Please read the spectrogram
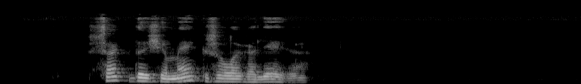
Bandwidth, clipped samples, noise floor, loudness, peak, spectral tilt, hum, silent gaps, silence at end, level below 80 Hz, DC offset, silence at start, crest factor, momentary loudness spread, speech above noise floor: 11.5 kHz; under 0.1%; -63 dBFS; -27 LUFS; -12 dBFS; -4.5 dB/octave; none; none; 2.75 s; -78 dBFS; under 0.1%; 0.9 s; 20 dB; 16 LU; 36 dB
